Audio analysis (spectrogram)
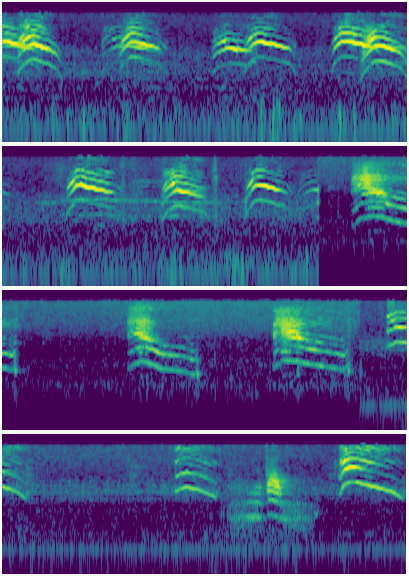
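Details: Newborn domestic kittens meowing: rapid run of short high arched mews, nearly one per second, then louder drawn-out falling mews and scattered higher squeaks, with a low hum in parts.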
